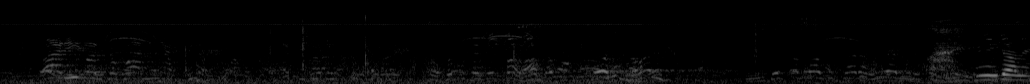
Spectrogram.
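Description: Faint chatter of people talking at a distance, with a steady faint high-pitched tone running underneath and a few light clicks. A louder voice comes just before the end.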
